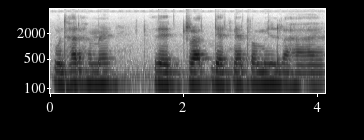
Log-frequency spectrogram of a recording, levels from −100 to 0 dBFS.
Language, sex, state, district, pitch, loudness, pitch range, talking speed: Hindi, male, Maharashtra, Mumbai Suburban, 130 Hz, -16 LUFS, 125-130 Hz, 130 wpm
